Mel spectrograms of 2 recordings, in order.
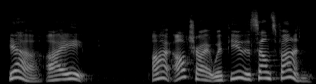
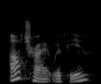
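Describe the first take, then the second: First: Giddy retelling. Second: Said in the usual way. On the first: Retold or imitated. Retelling Mike's offer to try the case, giddy and lightly voiced. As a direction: quote rises much higher, giddy and breathless. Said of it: "And he said". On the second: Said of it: "And Mike Anderson said".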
